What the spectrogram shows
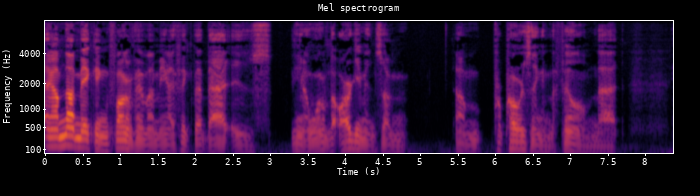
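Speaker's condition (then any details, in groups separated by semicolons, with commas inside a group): Cleft palate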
